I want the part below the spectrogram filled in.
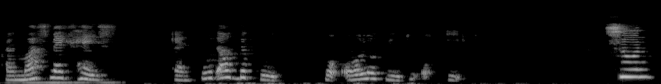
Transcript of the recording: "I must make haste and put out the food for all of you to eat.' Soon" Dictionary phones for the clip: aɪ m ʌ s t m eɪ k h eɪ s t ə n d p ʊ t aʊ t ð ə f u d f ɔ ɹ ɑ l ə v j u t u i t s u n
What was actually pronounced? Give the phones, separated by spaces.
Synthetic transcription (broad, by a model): aɪ m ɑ s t m eɪ k h eɪ s t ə n p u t aʊ t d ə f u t f ɔ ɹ ɑ l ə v j u t u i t s u n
